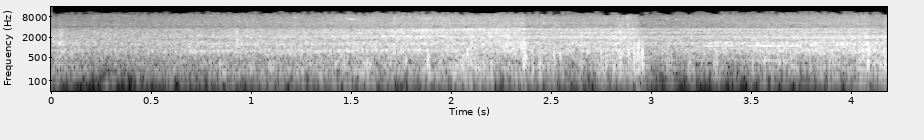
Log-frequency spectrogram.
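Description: A freight wagon rolls slowly along rails.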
